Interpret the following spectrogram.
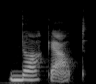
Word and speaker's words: knockout: silent k door knob knockout knock out so again a compound word i don't hear the k we'll put it here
